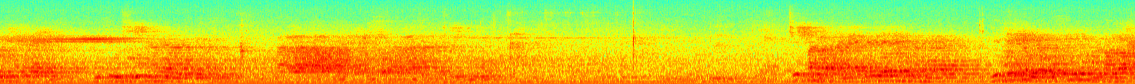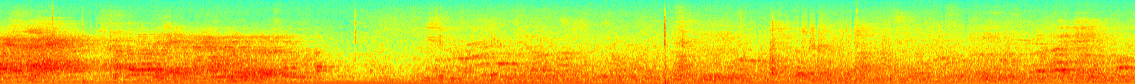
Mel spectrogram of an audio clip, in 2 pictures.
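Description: A young man chants slowly into a microphone, heard through loudspeakers in an echoing hall.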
